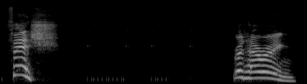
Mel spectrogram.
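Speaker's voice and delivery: gleeful cry of discovery; excited shout. Real, not acted. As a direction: yelp it out as you spot it. Sudden find in game.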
